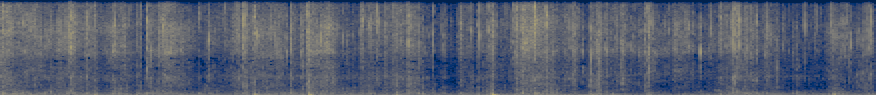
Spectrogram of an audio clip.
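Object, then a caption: Plastic ribbon gift bow. Fingertips squeeze and scratch the looped petals of a small white plastic ribbon gift bow held in the fingers. The result is a steady, bright crinkling with quick sharp crackles throughout, over a faint low hum.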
